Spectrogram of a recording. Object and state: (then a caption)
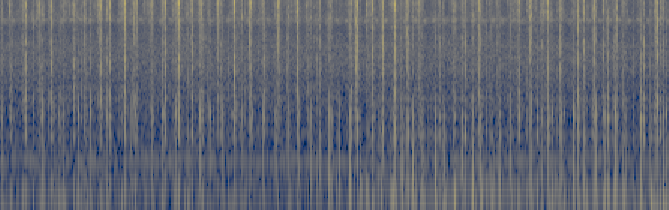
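Plastic cups tapped and knocked together. Fingertips tap rapidly on two identical clear, empty disposable plastic cups with green rims, held up in both hands, and the cups are knocked together. A quick, steady stream of short, dry clicks and taps, each dying away almost instantly, grows slightly louder toward the end over a faint low hum.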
